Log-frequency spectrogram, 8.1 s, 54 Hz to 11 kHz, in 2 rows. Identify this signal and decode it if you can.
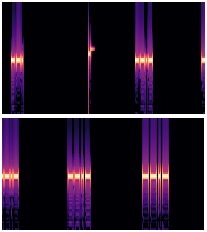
Morse code, heard as a keyed tone, about 40 wpm, spaced as for 8 wpm, 700 Hz. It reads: G QQQQ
